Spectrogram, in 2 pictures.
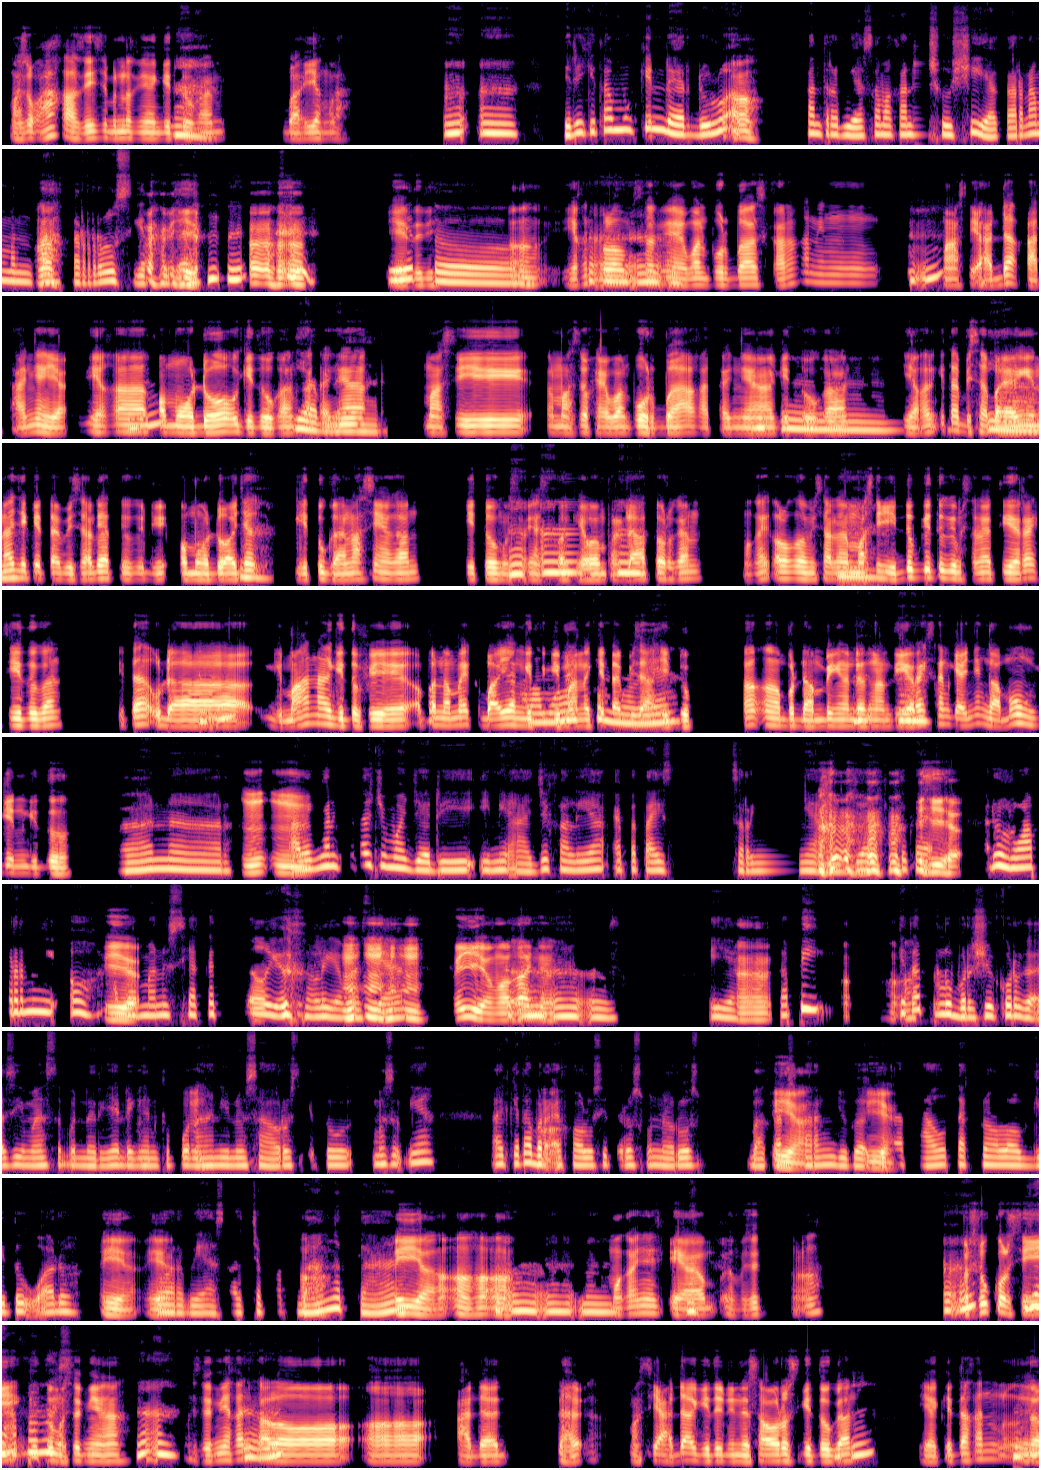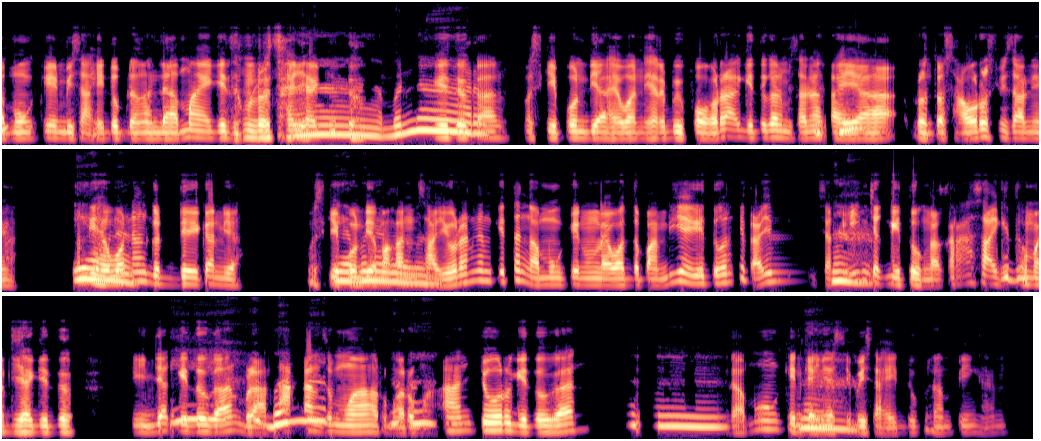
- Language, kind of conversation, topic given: Indonesian, unstructured, Menurutmu, mengapa dinosaurus bisa punah?
- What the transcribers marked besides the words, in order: distorted speech; laughing while speaking: "eh, iya"; laughing while speaking: "kan"; chuckle; tapping; in English: "appetizer-nya"; chuckle; laughing while speaking: "Iya"; laughing while speaking: "gitu"; other background noise; laughing while speaking: "gitu, menurut saya gitu"; mechanical hum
